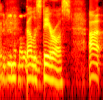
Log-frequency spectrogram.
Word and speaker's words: Ballesteros: So I know that you were mentored by the legendary Sev Ballesteros. Is that how I pronounce it? Yeah. There you go, Ballesteros.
